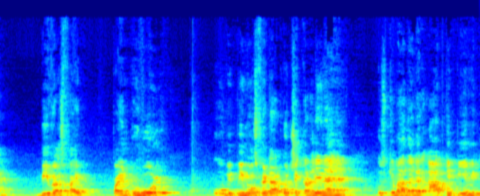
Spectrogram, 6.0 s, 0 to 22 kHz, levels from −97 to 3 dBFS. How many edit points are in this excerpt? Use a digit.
0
